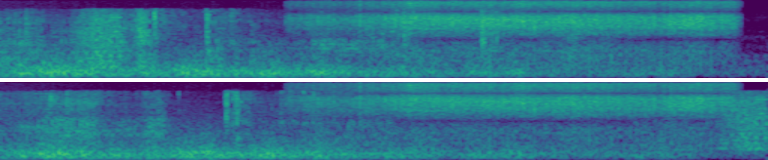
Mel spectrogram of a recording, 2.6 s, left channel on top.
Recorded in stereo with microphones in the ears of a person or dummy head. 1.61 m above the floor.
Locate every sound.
0.9 s frying: 10° left (ahead or behind)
